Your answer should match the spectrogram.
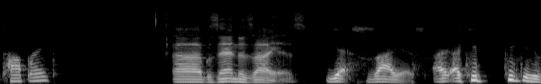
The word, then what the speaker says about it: Zayas: Yes, Zayas. I keep thinking Zayev, but this kid looks to be the goods.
